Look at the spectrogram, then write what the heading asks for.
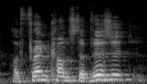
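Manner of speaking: ordinary delivery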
